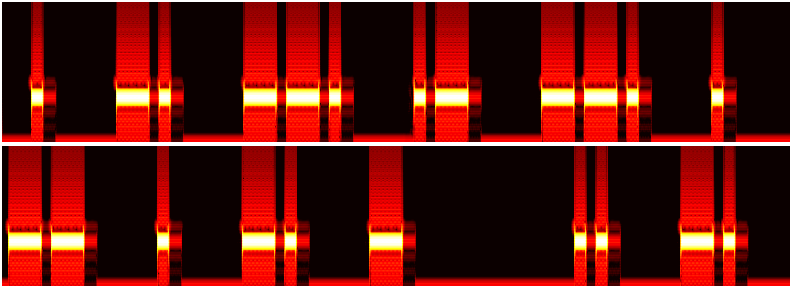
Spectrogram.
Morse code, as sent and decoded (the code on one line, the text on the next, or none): . -. --. .- --. -- . -. - / .. -.
ENGAGEMENT IN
